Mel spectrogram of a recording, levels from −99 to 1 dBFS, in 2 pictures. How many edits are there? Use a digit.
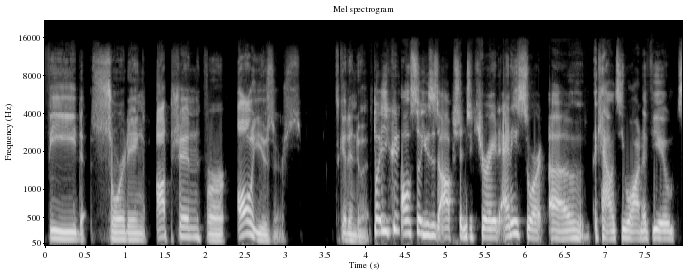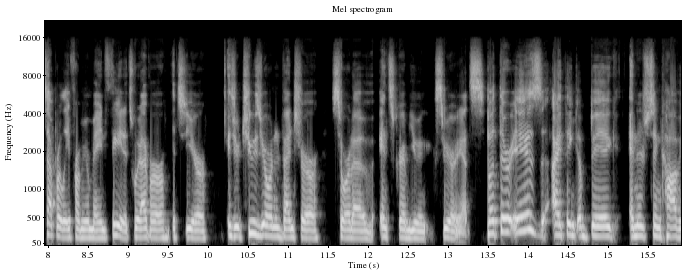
1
